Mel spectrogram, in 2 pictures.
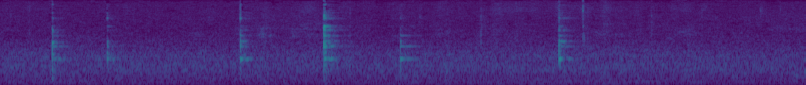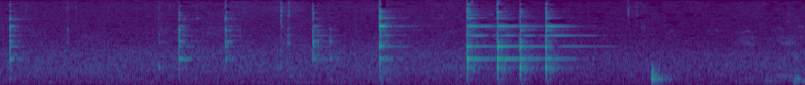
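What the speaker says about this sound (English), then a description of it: "You want to gently put the muddler over the peaches, not too heavy" A muddler gently pressing peaches in a glass while making a Storyville cocktail gives a series of light, sharp glassy clinks, spaced at first and then clustering rapidly near the end, close and clear with no talk.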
